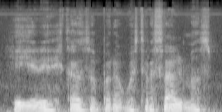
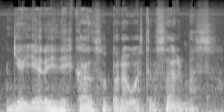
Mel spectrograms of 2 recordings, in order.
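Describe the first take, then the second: No difference in how they are said.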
